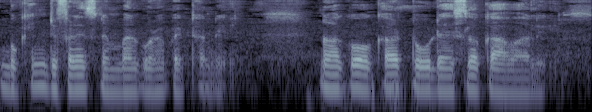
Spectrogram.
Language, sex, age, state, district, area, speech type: Telugu, male, 30-45, Andhra Pradesh, Krishna, urban, spontaneous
